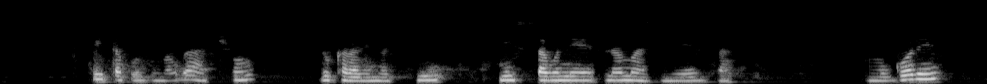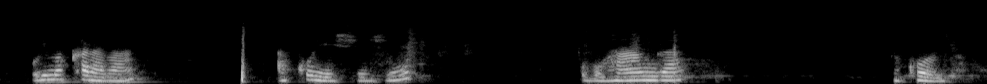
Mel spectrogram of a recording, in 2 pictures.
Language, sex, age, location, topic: Kinyarwanda, female, 36-49, Kigali, health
